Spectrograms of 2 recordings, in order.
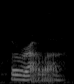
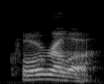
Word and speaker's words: chlorella: Chlorella. I always think of Cruella de Vil. Chlorella.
